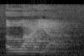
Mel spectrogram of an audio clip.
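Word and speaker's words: Eliyah: The Hebrews would pronounce it Eliah. So Eli, meaning "my God," and Yah would be short for Yahweh.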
